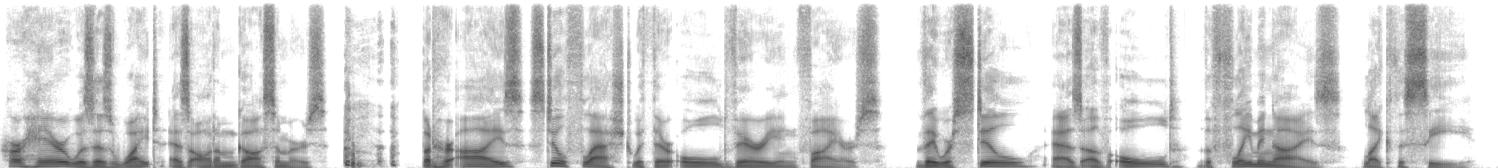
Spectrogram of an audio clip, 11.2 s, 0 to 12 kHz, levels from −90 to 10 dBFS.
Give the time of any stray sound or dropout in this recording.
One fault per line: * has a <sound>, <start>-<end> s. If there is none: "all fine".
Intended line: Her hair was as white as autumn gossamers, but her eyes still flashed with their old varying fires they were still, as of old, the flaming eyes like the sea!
* has a cough, 2.6-3.0 s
